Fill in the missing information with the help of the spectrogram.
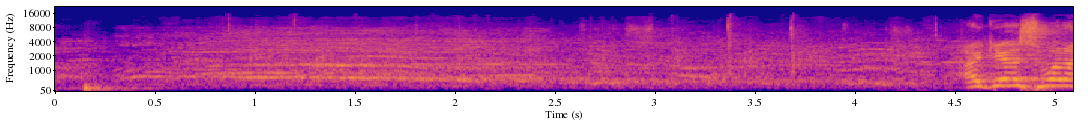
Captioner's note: crowd cheering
